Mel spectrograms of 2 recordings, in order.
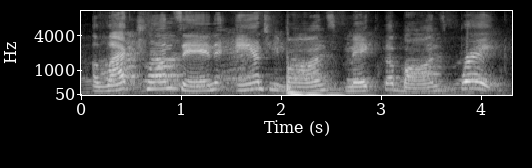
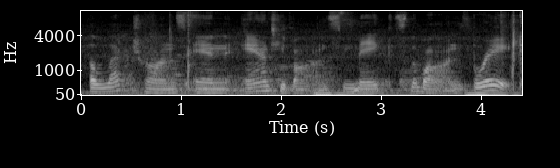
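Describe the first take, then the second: First: It is said very loudly, nearly shouted. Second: It is said at normal talking volume.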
